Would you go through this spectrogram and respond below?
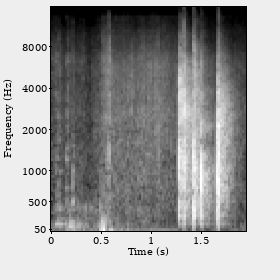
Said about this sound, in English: Easy. The boys are getting nervous. Sorry. They hate fireworks, you know.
